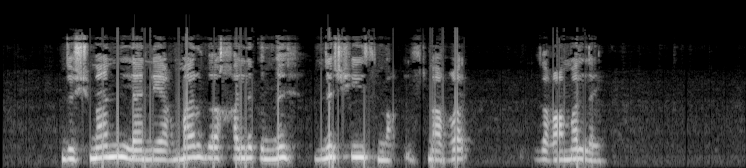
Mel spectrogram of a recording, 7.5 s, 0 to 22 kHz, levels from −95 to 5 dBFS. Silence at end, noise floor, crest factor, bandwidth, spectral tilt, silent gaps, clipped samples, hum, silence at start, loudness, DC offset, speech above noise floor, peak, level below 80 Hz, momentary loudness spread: 1.4 s; -60 dBFS; 16 dB; 11 kHz; -4 dB/octave; none; under 0.1%; none; 0.65 s; -14 LUFS; under 0.1%; 46 dB; 0 dBFS; -46 dBFS; 13 LU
